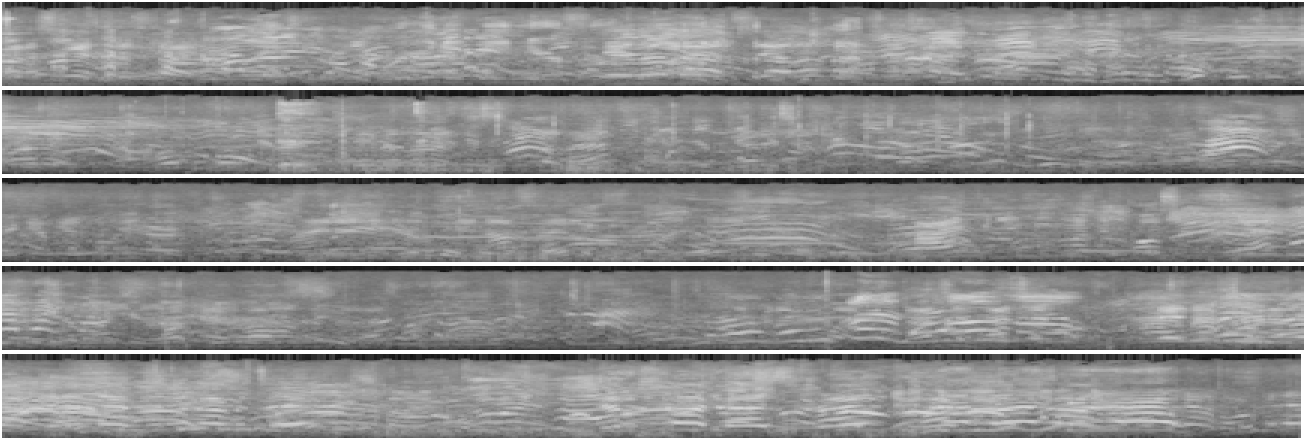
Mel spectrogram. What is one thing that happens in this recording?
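Young children shout and chatter excitedly outdoors.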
